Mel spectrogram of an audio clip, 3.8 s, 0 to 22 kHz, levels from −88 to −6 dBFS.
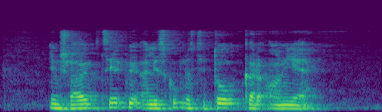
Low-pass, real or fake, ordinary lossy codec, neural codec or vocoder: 7.2 kHz; fake; none; codec, 16 kHz, 16 kbps, FreqCodec, smaller model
